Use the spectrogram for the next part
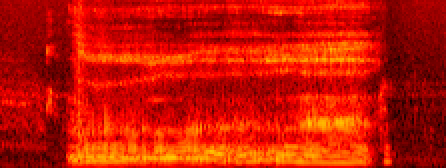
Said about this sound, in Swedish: och framför er är en stor jädra varg som står framför er.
